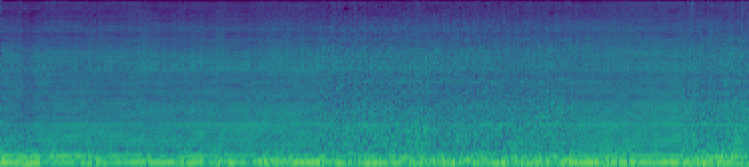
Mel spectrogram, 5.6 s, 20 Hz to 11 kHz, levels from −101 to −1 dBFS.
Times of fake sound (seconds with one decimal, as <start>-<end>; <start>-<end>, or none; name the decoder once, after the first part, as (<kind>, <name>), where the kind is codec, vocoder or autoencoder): 0.0-2.4 (vocoder, WaveNeXt); 4.3-5.1

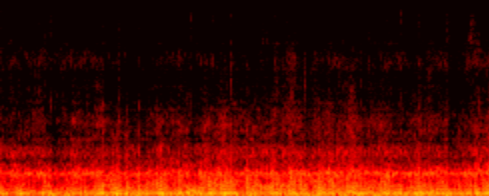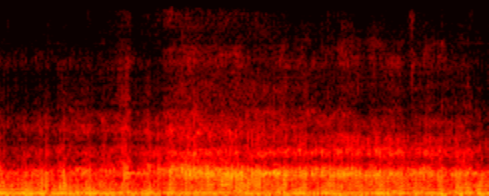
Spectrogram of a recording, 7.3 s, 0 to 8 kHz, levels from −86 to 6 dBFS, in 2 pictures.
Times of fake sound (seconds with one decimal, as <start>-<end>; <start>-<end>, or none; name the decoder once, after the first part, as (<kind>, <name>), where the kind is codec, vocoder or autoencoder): 0.0-7.3 (vocoder, HiFi-GAN)

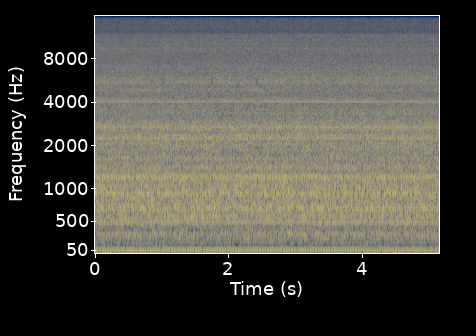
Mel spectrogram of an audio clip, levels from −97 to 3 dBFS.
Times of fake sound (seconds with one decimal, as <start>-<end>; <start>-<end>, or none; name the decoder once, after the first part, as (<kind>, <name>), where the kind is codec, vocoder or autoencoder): 0.0-1.1 (vocoder, Vocos); 4.2-5.2

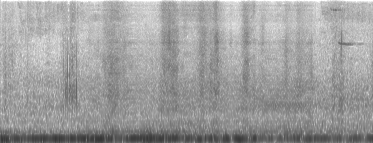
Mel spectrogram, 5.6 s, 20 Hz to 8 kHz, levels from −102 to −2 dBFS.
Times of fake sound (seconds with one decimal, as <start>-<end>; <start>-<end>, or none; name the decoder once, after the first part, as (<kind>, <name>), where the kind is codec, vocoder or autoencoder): 1.3-4.7 (vocoder, WaveNeXt)

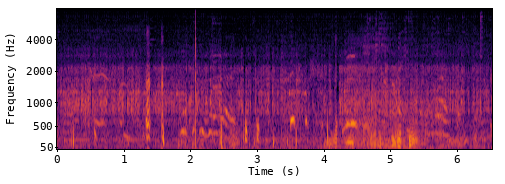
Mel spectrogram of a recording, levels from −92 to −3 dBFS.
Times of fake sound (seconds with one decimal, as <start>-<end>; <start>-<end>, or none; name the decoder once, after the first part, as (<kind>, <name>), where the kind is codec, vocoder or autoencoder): 1.9-5.8 (vocoder, Vocos)

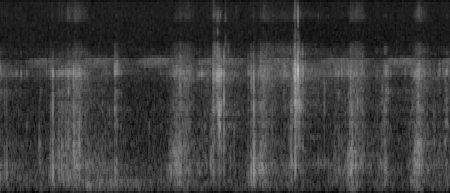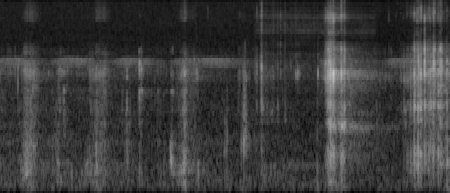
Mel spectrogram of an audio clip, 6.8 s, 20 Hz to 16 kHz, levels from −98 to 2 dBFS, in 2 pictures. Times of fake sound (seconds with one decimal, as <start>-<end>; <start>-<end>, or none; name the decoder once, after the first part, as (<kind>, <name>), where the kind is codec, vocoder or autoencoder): 5.3-6.2 (autoencoder, DAC-VAE)

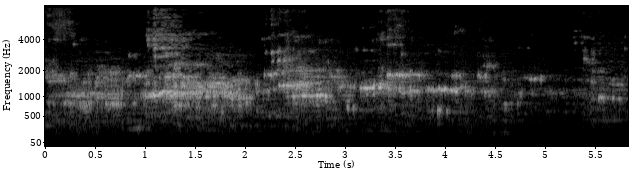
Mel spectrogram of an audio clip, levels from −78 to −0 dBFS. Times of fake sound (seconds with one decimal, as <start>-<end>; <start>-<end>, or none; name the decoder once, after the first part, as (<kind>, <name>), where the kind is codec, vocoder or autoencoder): 0.7-4.2 (vocoder, BigVGAN v2)

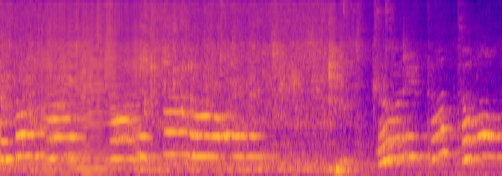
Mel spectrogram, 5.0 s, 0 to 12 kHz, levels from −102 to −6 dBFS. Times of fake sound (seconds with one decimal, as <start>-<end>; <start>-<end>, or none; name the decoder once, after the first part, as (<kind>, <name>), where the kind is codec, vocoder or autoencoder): 0.4-1.4 (vocoder, BigVGAN v2)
